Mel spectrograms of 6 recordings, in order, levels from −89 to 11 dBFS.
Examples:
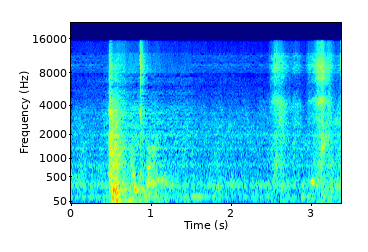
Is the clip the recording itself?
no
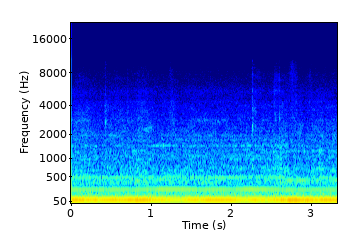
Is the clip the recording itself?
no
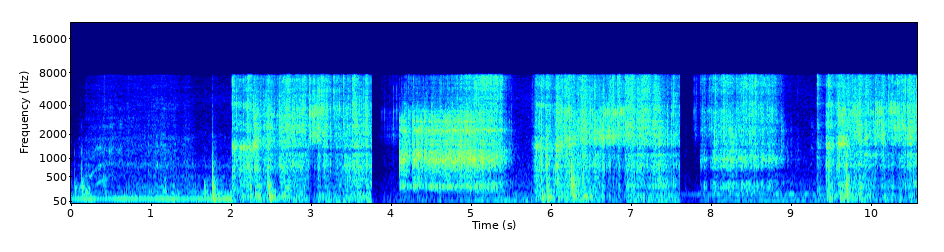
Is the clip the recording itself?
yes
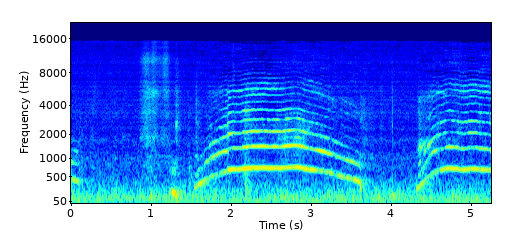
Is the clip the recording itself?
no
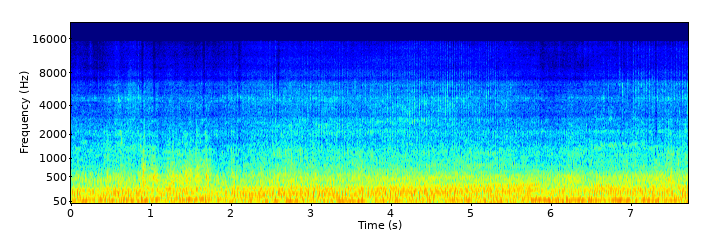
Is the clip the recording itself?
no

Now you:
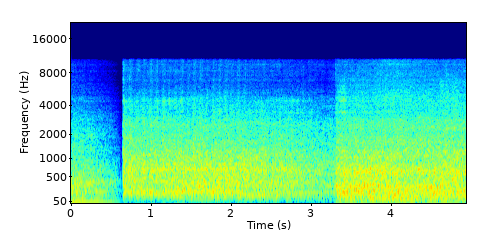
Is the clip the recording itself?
no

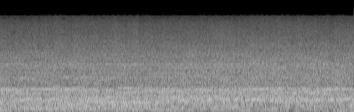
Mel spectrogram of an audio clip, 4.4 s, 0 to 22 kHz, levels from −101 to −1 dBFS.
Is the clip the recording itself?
no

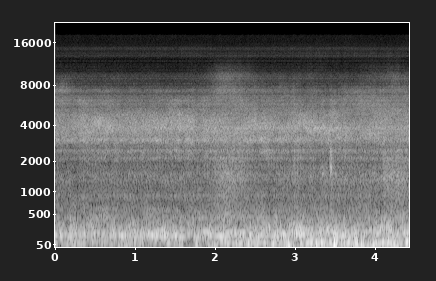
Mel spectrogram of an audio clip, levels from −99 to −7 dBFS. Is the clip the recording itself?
no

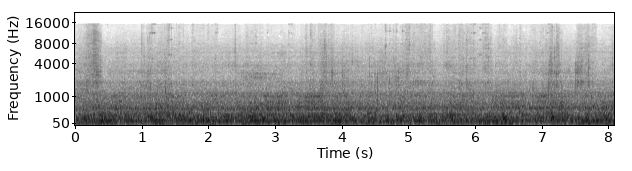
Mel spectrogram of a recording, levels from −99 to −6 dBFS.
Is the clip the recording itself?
yes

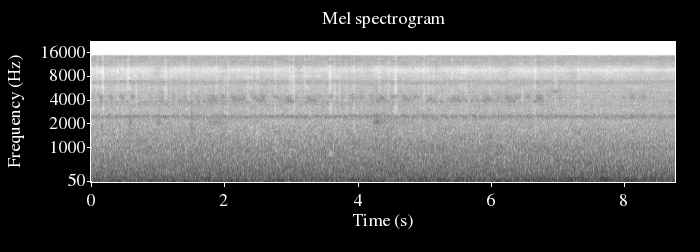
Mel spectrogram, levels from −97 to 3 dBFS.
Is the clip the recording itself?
no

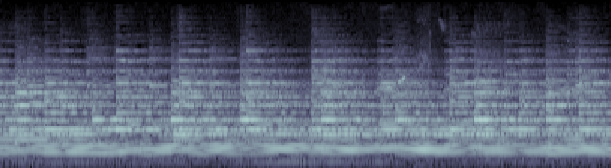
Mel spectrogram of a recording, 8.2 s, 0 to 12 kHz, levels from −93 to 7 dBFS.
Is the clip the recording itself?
yes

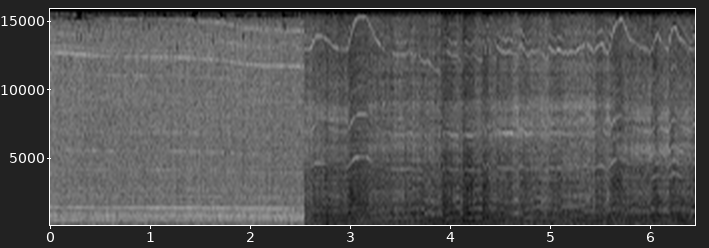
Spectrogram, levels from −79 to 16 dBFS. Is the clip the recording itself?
yes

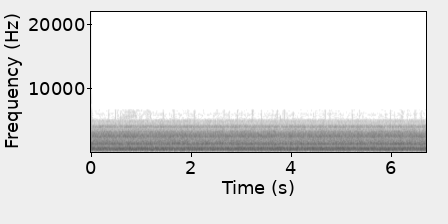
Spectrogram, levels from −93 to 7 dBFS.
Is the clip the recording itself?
yes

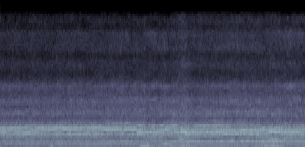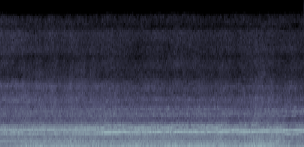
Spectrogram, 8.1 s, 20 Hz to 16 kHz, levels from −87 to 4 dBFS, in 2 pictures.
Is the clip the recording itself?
no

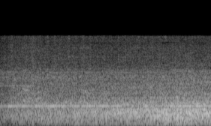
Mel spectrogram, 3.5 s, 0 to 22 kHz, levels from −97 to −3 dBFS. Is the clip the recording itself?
yes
